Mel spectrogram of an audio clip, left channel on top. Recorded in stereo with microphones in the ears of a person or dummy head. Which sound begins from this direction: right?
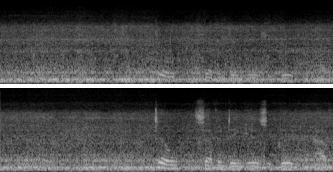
A man speaking, at 1.6 s.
